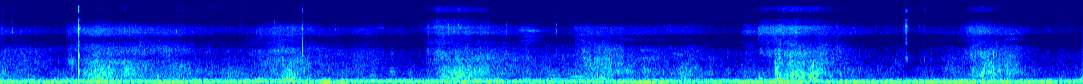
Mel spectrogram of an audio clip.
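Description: Small waves washing onto a sandy shore, swelling and fading every few seconds, with wind on the microphone and a low steady hum underneath.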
